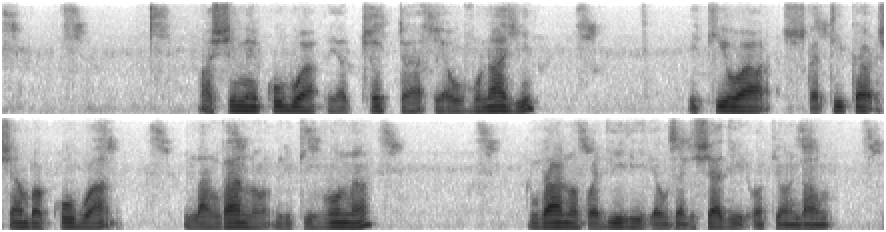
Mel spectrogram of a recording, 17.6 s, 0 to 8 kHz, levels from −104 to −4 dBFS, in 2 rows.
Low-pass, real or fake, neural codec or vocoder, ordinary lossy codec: 7.2 kHz; fake; codec, 16 kHz, 2 kbps, FunCodec, trained on LibriTTS, 25 frames a second; Opus, 32 kbps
